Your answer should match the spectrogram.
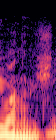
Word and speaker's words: Иванович: Правильно я произношу? – Иванович, да.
